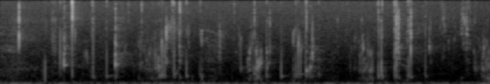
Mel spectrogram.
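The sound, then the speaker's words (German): Someone takes a sip of a drink, heard as quiet, wet mouth noises with many small clicks and soft swallowing sounds spread through the stretch. “Ich muss mal kurz einen Schluck trinken.”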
